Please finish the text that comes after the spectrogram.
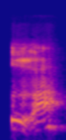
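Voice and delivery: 呃 dipping low, then rising; drawn-out dipping 呃; third tone. Shown as a demonstration. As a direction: bend 呃 down and back up. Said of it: "连在一起我们来说一下".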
